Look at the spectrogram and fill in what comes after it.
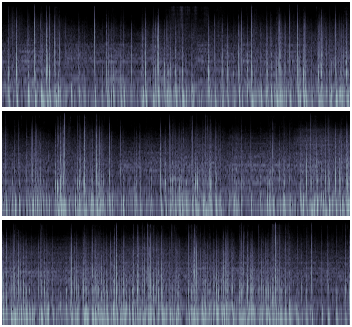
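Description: Aerial firework shells bursting in a dense, continuous barrage of bangs, many a second, as in a display's finale. Music plays faintly underneath.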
